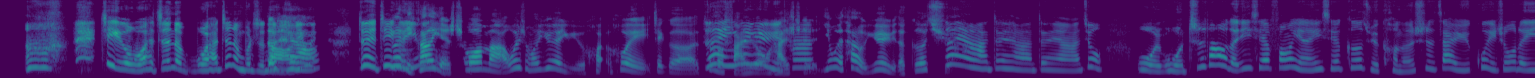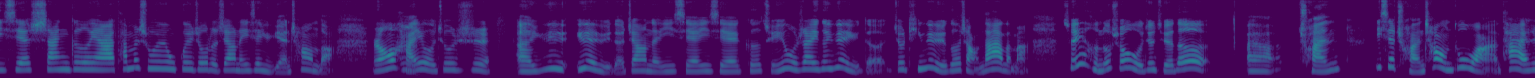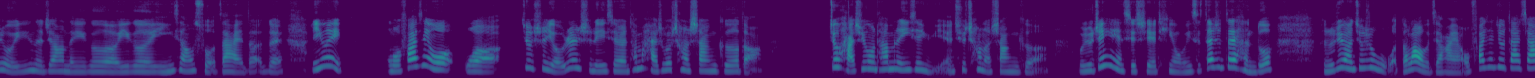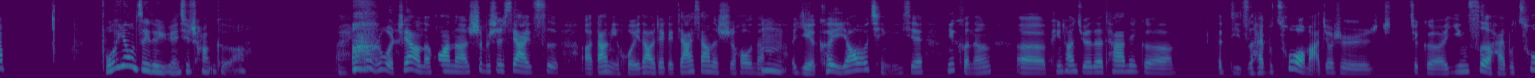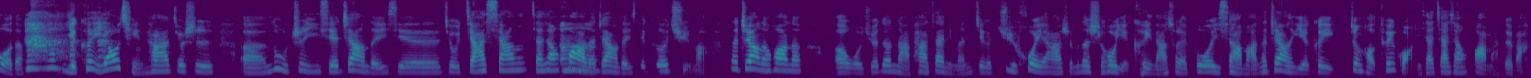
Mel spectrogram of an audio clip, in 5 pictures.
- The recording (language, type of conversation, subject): Chinese, podcast, 你会怎样教下一代家乡话？
- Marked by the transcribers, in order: chuckle; laughing while speaking: "对啊"; tsk; tsk; laughing while speaking: "啊"; other background noise; laugh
